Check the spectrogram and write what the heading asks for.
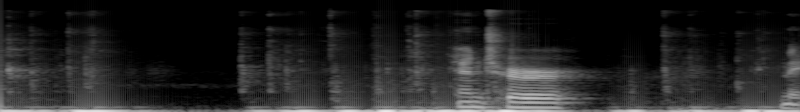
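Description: Rapid keystrokes on a computer keyboard as a short phrase is typed, with a brief pause about a second in.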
